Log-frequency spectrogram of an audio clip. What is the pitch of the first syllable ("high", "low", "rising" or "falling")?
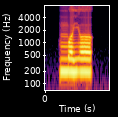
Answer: high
